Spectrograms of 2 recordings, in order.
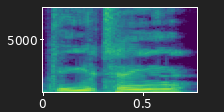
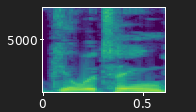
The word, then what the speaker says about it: Guillotine: So games like Guillotine or Guillotine, depending on your pronunciation.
